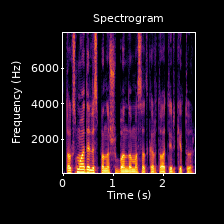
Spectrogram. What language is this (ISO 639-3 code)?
lit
